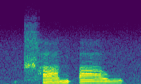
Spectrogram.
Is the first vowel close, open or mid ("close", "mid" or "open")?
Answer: open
